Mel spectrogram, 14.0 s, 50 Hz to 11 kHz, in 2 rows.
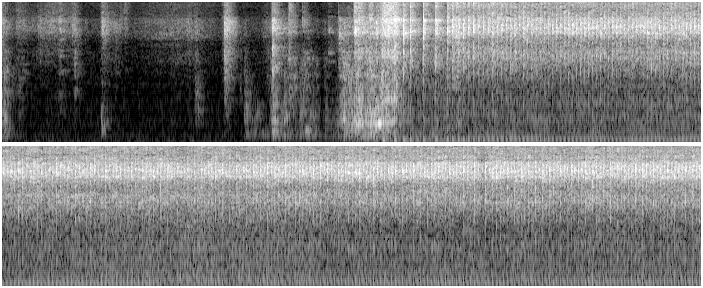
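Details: Honda HRD536 lawnmower petrol engine after drive clutch plate replacement and spark plug lead refitted: a few quiet clicks, then it catches and settles into an even steady run with no misses or knocks.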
